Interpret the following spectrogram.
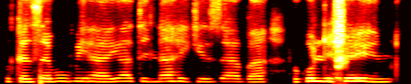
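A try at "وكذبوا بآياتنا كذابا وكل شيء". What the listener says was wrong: بآياتنا تعالى بآياتنا. You said بآيات الله.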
